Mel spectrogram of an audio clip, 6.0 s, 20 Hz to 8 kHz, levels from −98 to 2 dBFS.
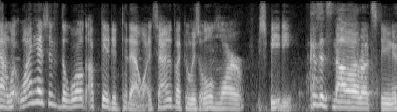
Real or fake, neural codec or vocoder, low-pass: fake; codec, 24 kHz, 0.9 kbps, WavTokenizer, medium music audio release; 7.2 kHz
